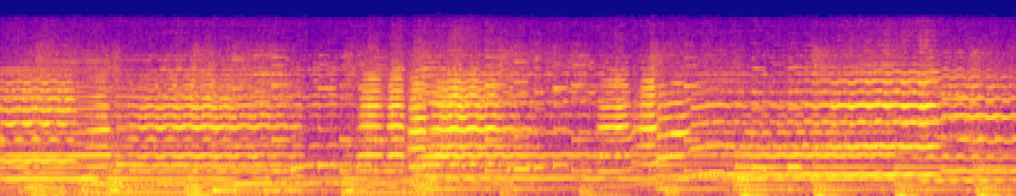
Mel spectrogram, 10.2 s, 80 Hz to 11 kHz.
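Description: Instrumental break of an early-1930s swing band, with brass leading, played from a 78 rpm record.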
